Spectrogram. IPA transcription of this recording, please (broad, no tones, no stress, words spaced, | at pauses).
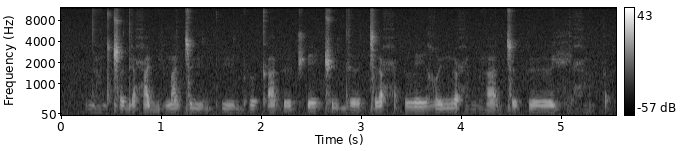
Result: da̤dǁədeħa bʲə̤maǀyːd pʰyːdpʰlə̤kʼakʏː t͡ʃʼeǁy dɘː ǀɘħ | lei̯ʁym ʏħə̤ bʱadǀʏ kʏː fʲə̤ħa̤k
